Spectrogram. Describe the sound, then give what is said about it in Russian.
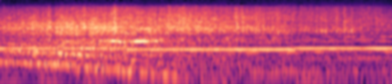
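A truck engine roars steadily while tires squeal as it turns sharply in front of the porch of a long wooden barracks housing a medical unit, the drone holding loud and continuous from start to finish with no voices. “— Бричкин выехал на площадь, где стояли крытые брезентом грузовики, лихо развернулся перед крыльцом длинного деревянного барака и заглушил мотор.”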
